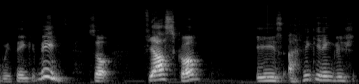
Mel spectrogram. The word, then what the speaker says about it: fiasco: Fiasco. So I'll pronounce it with my accent. You can say it in English, but fiasco.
